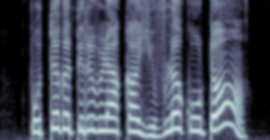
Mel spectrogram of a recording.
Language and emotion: Tamil, surprised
